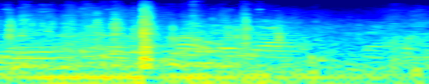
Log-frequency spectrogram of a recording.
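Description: Indistinct voices over a steady low hum, with one sharp click under a second in.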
